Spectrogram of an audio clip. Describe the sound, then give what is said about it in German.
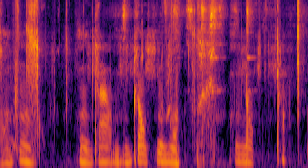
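Loud, wet smacking and chewing noises mixed with voiced humming grunts, like a hedgehog eating scrambled eggs greedily with mouth open; a voice imitates the munching in quick, uneven bursts. “Oh, du schmatzt aber ganz schön.”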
